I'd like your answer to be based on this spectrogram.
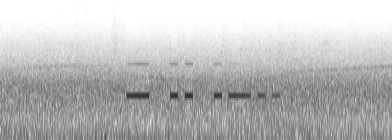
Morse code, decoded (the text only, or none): TIL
